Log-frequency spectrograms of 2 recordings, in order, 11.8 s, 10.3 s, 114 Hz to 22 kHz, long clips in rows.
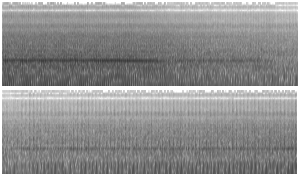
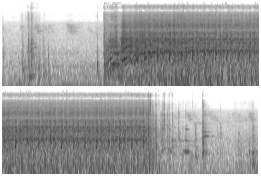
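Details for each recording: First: MTD Gold garden tractor, 26 hp Briggs & Stratton. After the fuel shutoff solenoid was hooked up and a proper 20 A fuse fitted, it starts easily on choke and runs a regular, even beat on both cylinders. Previous owner suspected lost spark; ignition coil not the problem. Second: MTD Gold garden tractor with a 26 hp Briggs & Stratton engine, left sitting; the previous owner believed it had lost spark. Spark is confirmed, but six seconds of cranking at about three turns a second give only weak catches. The fuel pump works. Fuel starvation.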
